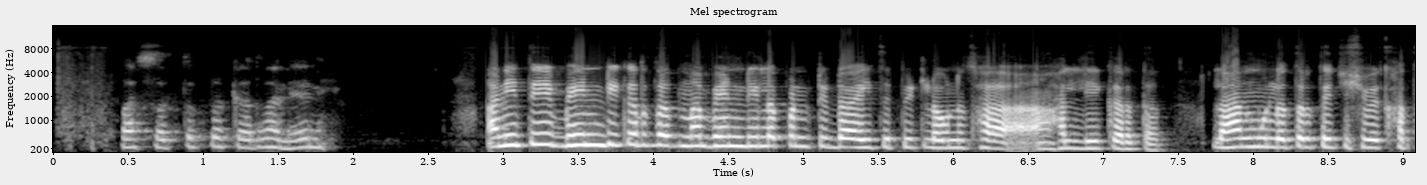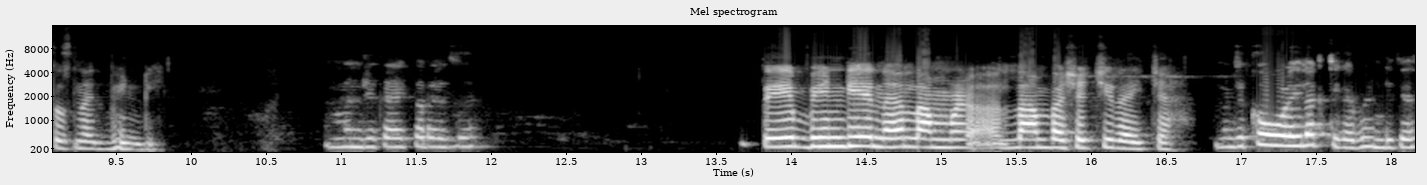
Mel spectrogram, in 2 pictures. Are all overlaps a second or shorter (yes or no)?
yes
